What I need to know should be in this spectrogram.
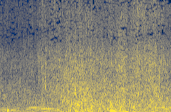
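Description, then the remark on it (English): Steady rushing water runs throughout, with a few soft low splashes and knocks like paddle strokes as a group paddles a small boat along a river. “As the group paddles along”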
